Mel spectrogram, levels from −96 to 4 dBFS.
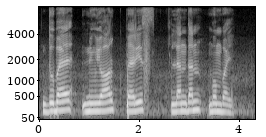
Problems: constant background noise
